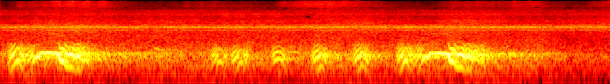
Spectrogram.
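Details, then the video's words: Barred owl pair near Suwannee River State Park, Florida, in a laughing duet: a drawn-out wavering hoot, then a string of short clipped hoots, then another wavering hoot, over a faint continuous high drone. "Barred owls laughing"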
